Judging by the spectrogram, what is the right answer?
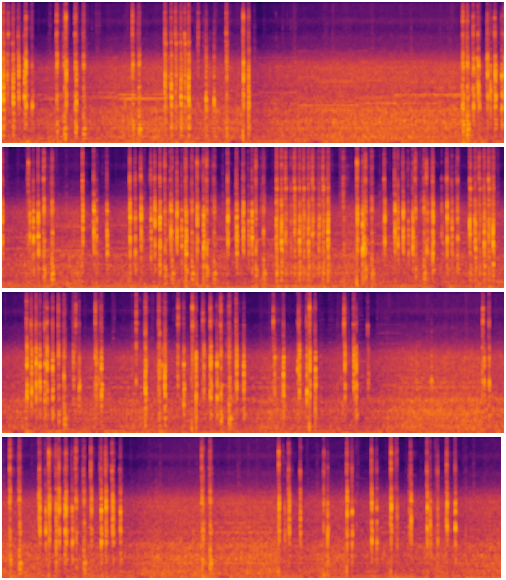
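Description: Typing on a Redgear Shadow Blade mechanical keyboard with clicky blue Cherry MX-clone switches: fast runs of sharp key clicks in bursts, with a pause of a few seconds early on and shorter pauses later.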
